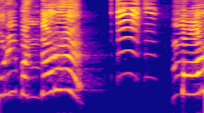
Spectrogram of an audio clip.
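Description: A very high-pitched, sped-up cartoon character's voice. A short, higher squeak comes about a second in, followed by a brief gap before the voice resumes.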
